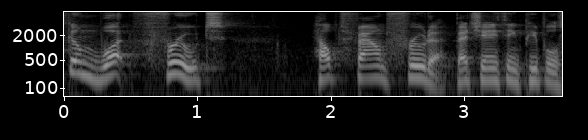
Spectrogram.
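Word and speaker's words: Fruita: say we pronounced by fruta so just like it sounds the word fruit plus a on the end and the history of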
